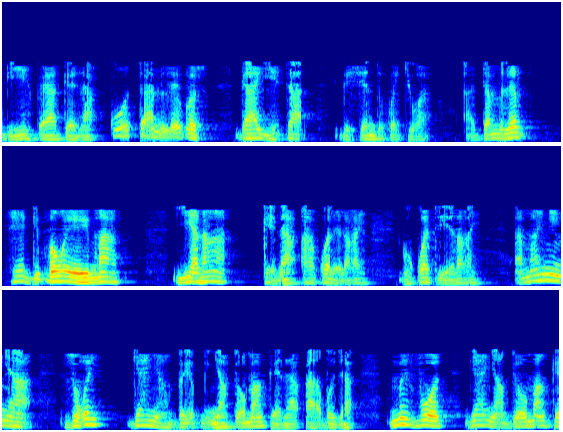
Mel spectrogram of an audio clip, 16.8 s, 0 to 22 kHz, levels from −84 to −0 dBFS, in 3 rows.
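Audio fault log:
Throughout, AAC compression: the encoder, likely AAC-LC running short of bits at a rate that fits about 16 kbps, drops everything above 3.8 kHz and coarsely quantises the remaining bands, so the speech sounds dull and smeared, with heavy warbling and fizzy sibilants.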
